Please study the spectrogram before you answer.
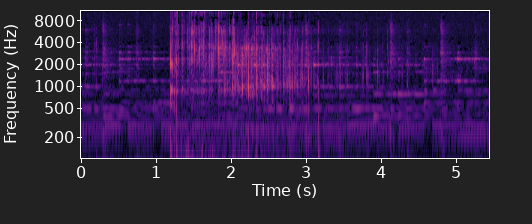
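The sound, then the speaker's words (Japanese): Drinks being poured from freshly opened bottles, a soft splashing pour that starts abruptly, runs for roughly two seconds and then trails off into quiet, faint throughout. “それでは、ついでいきますよ。”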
